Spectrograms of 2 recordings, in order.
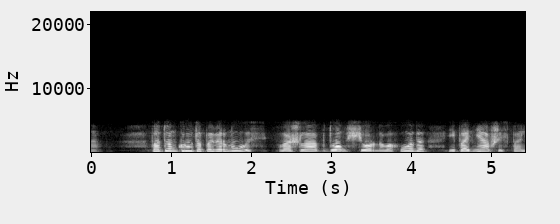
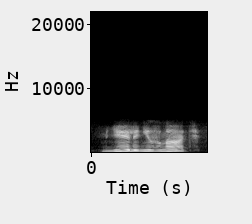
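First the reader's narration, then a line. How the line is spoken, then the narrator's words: Dry. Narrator (Russian): сухо сказала Касси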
